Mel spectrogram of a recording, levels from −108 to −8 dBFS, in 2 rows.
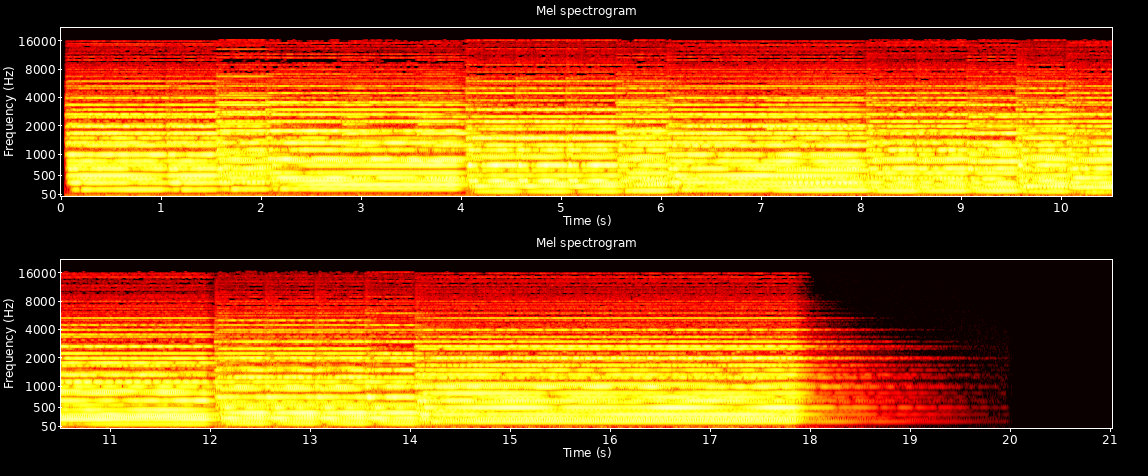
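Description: Nothing technically wrong turns up anywhere in the audio, so there's no problem here to point to or explain.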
